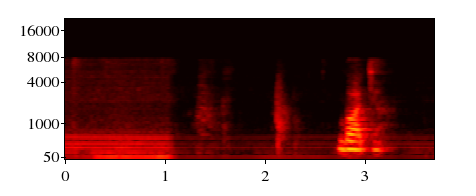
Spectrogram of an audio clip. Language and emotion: Russian, neutral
